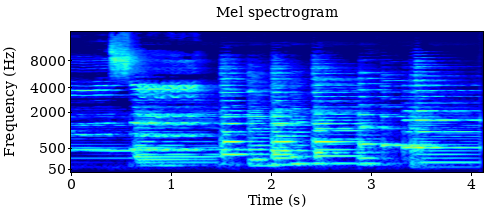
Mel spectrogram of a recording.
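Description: Grand piano playing the closing postlude of a Baroque aria alone, a series of detached chords. The soprano's last sung note ends at the very start.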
